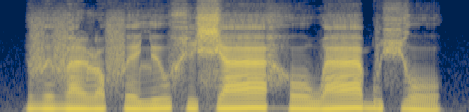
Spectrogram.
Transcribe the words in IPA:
v e v æ ɭ ɒ f e lʲ u x i ɕ æː h oː w æː b o ç o

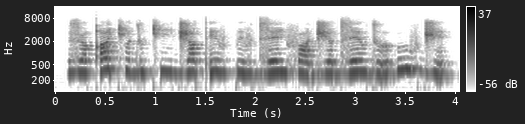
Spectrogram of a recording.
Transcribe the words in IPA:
z ə˞ qʼ ʌ cʰ ʊ d u cʰ i d͡ʒ ɑ tʼ ɪ v p ɪ v d͡z ɛ i̯ f ɑ d͡ʒ ʌ d͡z ɛ u̯ d ʊ | u v d͡ʒ ɪ

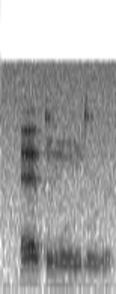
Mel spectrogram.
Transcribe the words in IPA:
ʔ ɛ tʷ ĩ ɾ ũ n d u

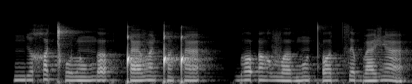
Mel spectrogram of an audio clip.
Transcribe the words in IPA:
ŋ i χ ɛ ǀʰ o l õ ŋ ɐ | ǃ æ v æ̃ ǃ ɐ̃ ǃ æ̃ | ɡ ʌ ʔ ɐ̃ ʁ v ɐ ɡ õ tʼ ʌ d t͡s ɛ b æ ʒ æ̃

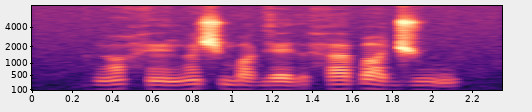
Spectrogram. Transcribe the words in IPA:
ɡ ɑ̃ h ɛ̃ ɡ ɑ̃ ʃ m ɑ ɡ ɛ r h a ɓ ɑ d͡ʒ u

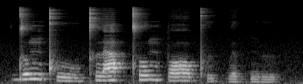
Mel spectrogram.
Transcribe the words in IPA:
d o˥˩ m kʰ uː˩˦ kʰ l a˦˥ ʔ tʰ o˥˩ m p ɔː˥˩ pʰ ɯ˨˩ k̚ l ɯ˨˩ k̚ ŋ ɯː˨˩ k̚

